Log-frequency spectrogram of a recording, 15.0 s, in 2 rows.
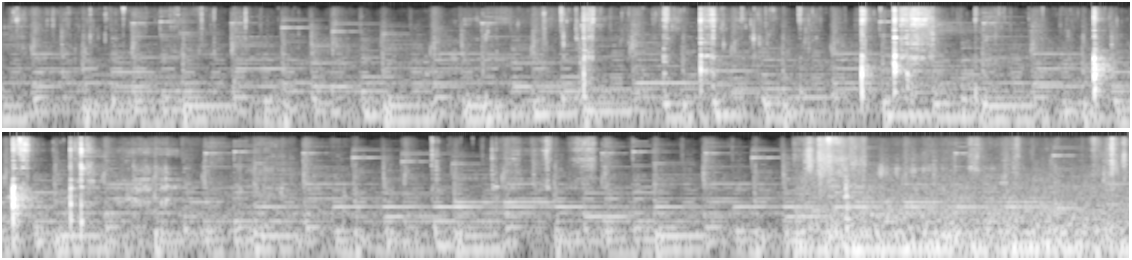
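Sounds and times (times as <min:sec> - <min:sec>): metal ladle scraping bowl: 0:03.8 - 0:05.1, 0:05.7 - 0:06.3, 0:07.3 - 0:08.8.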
